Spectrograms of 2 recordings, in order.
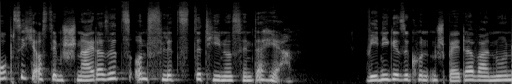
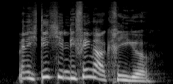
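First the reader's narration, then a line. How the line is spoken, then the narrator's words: Calling. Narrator (German): rief Helmi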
